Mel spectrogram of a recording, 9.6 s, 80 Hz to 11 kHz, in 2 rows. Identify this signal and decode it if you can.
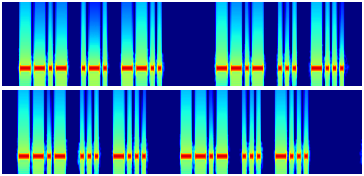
Morse code, heard as a keyed tone, about 25 wpm, spaced as for 22 wpm, 700 Hz. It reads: QRZ QSB QSB QSB
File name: Q-codes most common repeated 3 times 18 25wpm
